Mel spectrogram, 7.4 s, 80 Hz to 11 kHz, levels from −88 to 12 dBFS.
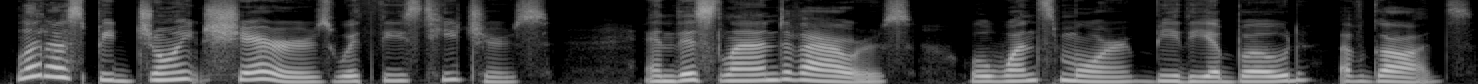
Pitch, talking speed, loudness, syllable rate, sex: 220 Hz, 170 wpm, -20 LUFS, 4.1 syllables/s, female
